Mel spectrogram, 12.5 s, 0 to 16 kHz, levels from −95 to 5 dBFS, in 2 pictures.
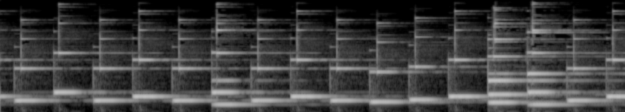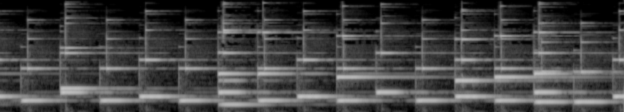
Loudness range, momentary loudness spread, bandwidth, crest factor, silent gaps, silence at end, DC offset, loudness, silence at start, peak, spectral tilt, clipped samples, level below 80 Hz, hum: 3 LU; 7 LU; 15.5 kHz; 18 dB; none; 0 s; under 0.1%; -23 LUFS; 0 s; -6 dBFS; 0.5 dB/octave; under 0.1%; -74 dBFS; none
